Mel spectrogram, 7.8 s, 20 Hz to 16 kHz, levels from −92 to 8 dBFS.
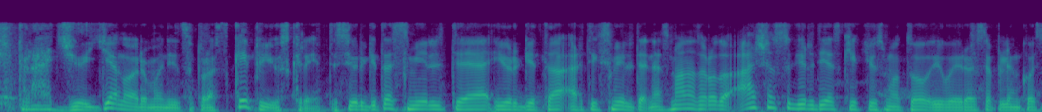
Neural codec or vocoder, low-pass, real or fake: codec, 16 kHz, 8 kbps, FunCodec, trained on Chinese and English, 25 frames a second; 7.2 kHz; fake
